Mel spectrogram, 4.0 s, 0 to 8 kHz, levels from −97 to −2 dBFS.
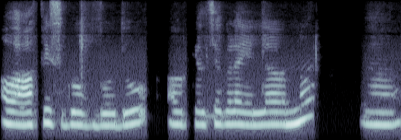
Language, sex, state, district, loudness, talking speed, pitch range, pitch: Kannada, female, Karnataka, Bellary, -23 LUFS, 105 wpm, 225-245 Hz, 230 Hz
